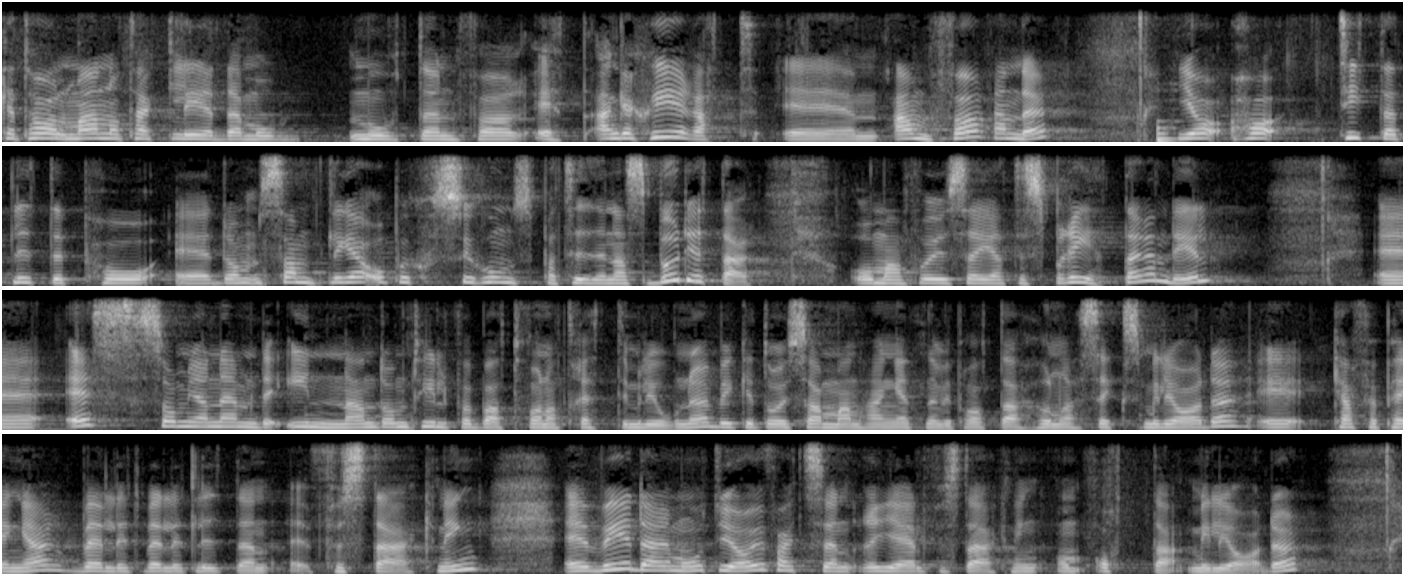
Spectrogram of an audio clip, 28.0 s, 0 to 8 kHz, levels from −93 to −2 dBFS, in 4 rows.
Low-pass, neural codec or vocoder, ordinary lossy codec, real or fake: 7.2 kHz; none; none; real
